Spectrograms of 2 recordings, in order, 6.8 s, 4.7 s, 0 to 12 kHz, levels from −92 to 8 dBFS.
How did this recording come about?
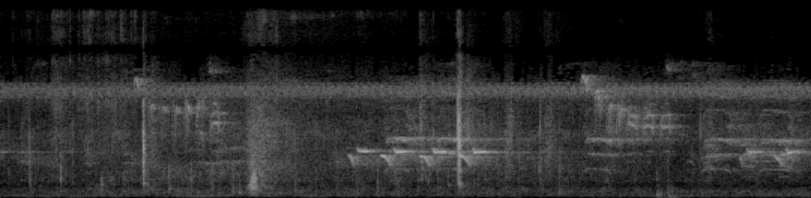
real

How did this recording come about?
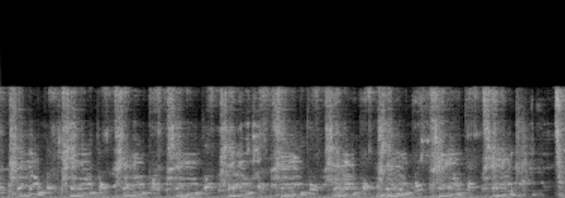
fake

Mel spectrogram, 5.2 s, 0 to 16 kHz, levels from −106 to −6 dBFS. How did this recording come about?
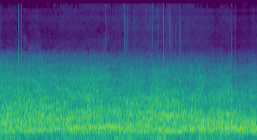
fake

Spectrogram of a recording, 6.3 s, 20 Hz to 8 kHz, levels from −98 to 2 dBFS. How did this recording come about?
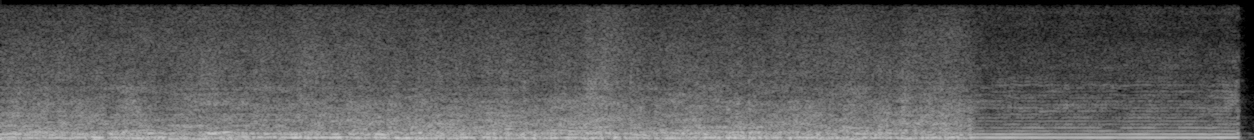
fake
